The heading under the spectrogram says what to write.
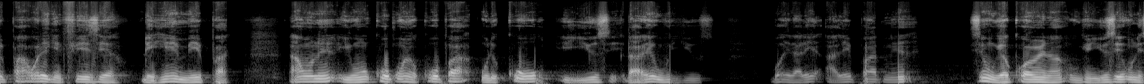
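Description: Throughout the speech there is a breathy, grainy edge on the upper frequencies, even though the band still reaches about 20.1 kHz. The likely cause is Bluetooth LC3 compression. The transform codec discards fine detail in parts of the upper spectrum and fills those gaps with synthetic noise. The damage is plainly audible and consistent with roughly 48 kbps in 10 ms frames.

At 2.27 s the level suddenly drops by about 12 dB, with the background noise falling along with the speech, and at 2.44 s it snaps back up. A larger drop of about 14 dB hits at 6.70 s and lasts until 8.98 s, when the level abruptly returns. These are sudden gain jumps, likely from digital gain being changed between one sample and the next with no ramp, so each edge is a hard step in loudness.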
